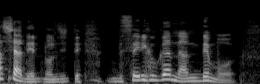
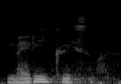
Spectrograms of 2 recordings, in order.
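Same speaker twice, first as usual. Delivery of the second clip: low, dandy grown-up voice; cool handsome guy; 6 semitones lower, 3 dB quieter than usual. Acted. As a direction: say it as a suave heartthrob, low and easy. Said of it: "イケメン風に". (イケメン風の大人な声)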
